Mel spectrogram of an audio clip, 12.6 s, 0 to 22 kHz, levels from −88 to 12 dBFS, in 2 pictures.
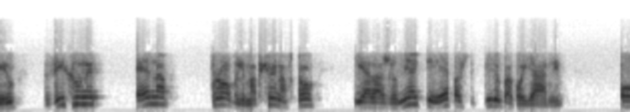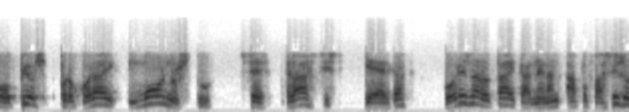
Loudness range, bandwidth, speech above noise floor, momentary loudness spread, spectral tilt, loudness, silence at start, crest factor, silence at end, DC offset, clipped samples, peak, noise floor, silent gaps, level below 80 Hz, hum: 1 LU; 9 kHz; 49 dB; 8 LU; -6 dB/octave; -15 LUFS; 0 s; 14 dB; 0 s; under 0.1%; under 0.1%; -2 dBFS; -63 dBFS; none; -66 dBFS; none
